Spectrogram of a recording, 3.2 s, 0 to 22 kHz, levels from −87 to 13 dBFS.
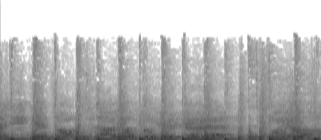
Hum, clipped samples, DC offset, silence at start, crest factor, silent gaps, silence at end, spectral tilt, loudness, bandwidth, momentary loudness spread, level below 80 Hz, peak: none; under 0.1%; under 0.1%; 0 s; 14 dB; none; 0 s; -6 dB/octave; -15 LUFS; 16.5 kHz; 2 LU; -20 dBFS; 0 dBFS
